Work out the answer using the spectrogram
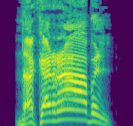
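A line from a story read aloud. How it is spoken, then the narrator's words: Shout. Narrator (Russian): закричал Том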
